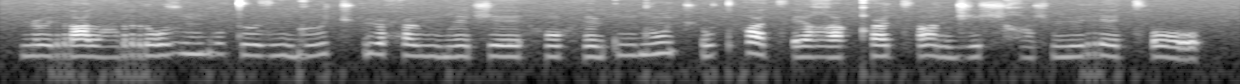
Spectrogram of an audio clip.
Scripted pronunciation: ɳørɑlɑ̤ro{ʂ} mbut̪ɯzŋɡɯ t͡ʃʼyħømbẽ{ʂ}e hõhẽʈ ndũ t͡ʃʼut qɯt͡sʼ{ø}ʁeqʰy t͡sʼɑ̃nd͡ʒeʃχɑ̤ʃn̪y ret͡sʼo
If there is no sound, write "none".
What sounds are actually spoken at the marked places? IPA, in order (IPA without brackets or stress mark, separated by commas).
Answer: z, ʃ, e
